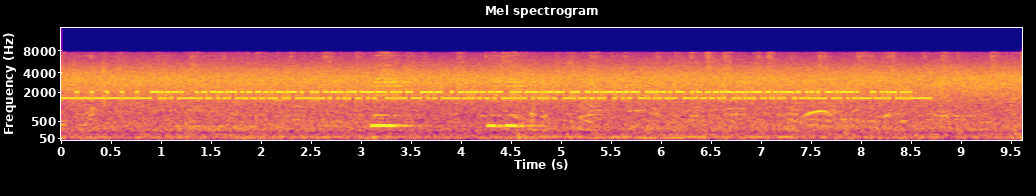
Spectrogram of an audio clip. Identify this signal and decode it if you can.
RTTY (50 baud, 450 Hz shift), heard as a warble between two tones, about 1800 Hz centre, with radio static and street noise. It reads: W ZWIAZKU Z TYM MUSIMY SOBIE ODPOWIEDZIEC, CZY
